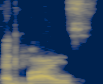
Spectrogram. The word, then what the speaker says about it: advise: her doctor's advice whereas advise if it's spelled with an S you pronounce it with a the sound so advise whereas advice is a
